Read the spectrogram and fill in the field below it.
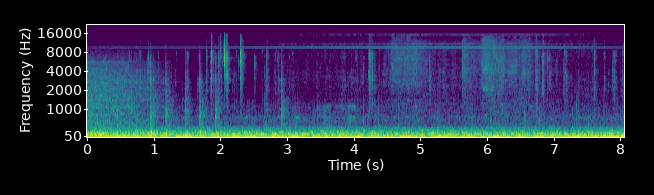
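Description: Quick light footsteps tap along a hard floor.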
